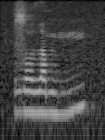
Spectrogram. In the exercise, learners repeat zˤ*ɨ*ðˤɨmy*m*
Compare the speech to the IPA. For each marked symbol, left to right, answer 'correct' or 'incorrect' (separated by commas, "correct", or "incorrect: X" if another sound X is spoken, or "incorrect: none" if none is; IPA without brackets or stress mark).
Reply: incorrect: y, incorrect: none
